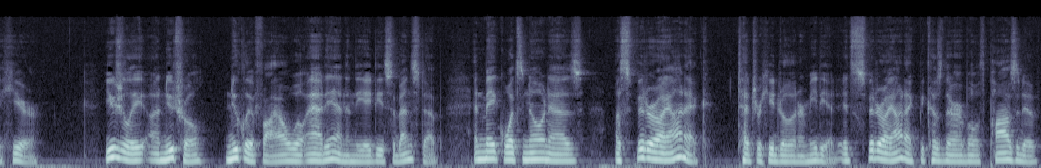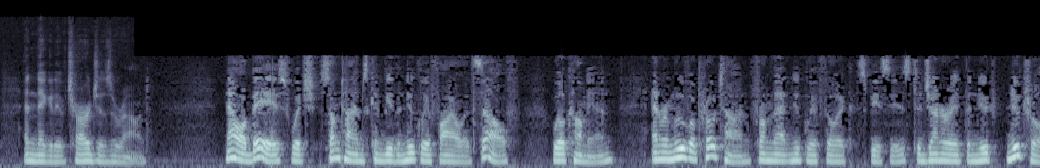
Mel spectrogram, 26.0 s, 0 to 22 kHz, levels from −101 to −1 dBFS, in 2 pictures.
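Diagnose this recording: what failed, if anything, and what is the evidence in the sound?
The failure is at the network stage, where an adaptive stream dropped to a lower bitrate. From 14.70 s to the end, the sound loses everything above 6.3 kHz and picks up the smeared texture of a starved codec. The switch is abrupt, with no gap or glitch. That points to the player swapping to a much leaner AAC encode, perhaps around a quarter of the earlier rate, rather than to a fixed filter or a packet dropout.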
